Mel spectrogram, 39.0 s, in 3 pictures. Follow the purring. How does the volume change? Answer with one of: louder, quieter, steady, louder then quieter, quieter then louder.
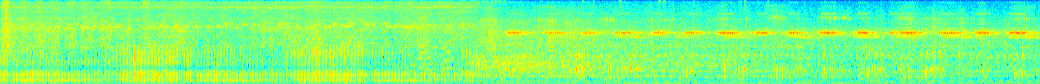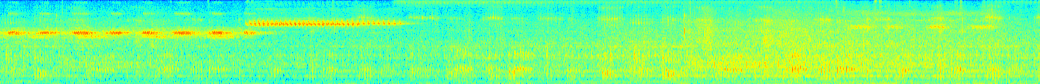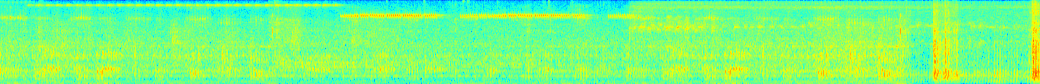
quieter then louder.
